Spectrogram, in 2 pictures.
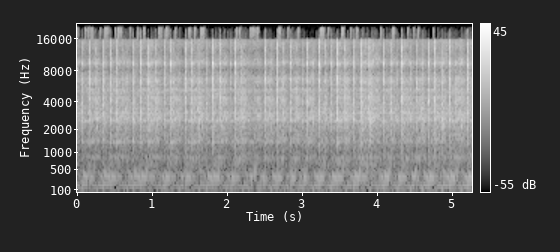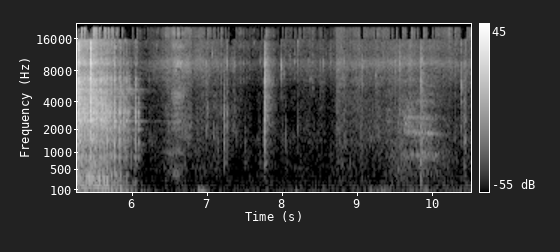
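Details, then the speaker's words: Rebuilt 1998 Stihl 044 Magnum chainsaw with 25-inch bar and oversized clutch, first test run after carburetor tuning (idle spec 2700, max 14,000 rpm), dump test: crisp, even two-stroke buzz held steady then cut cleanly; running normally, no apparent air leaks. "we're dump testing it and it's doing fine no apparent air leaks"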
